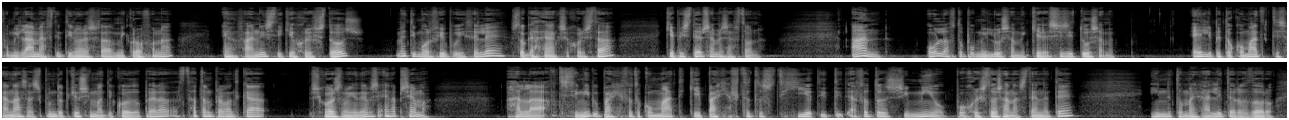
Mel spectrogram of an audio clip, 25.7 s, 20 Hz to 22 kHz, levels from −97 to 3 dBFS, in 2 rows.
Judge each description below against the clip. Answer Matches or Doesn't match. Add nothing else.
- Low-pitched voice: Matches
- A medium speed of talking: Doesn't match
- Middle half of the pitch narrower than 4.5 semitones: Matches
